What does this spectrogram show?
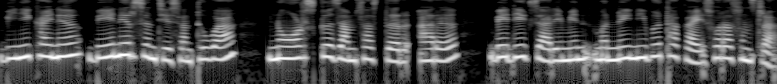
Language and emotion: Bodo, neutral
